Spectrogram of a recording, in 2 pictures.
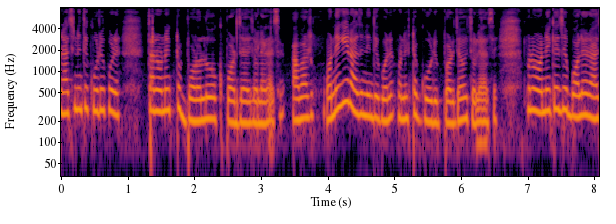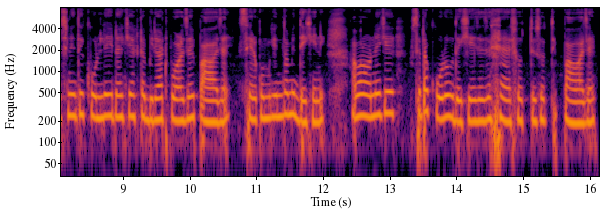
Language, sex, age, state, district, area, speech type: Bengali, female, 18-30, West Bengal, North 24 Parganas, rural, spontaneous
